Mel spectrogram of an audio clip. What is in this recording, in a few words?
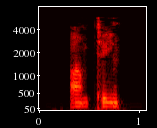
"umpteen", English; adjectives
